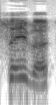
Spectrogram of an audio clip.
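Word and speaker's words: Seva: about this benefit sa spelled Seeva but it's pronounced SAA is a Sanskrit word that means service to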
